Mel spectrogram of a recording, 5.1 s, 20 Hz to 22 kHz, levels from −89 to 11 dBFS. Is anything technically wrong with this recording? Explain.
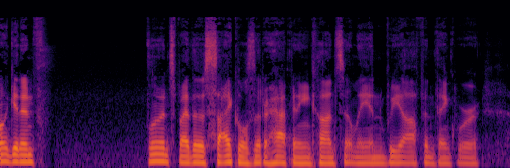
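Yes. From 0.41 to 1.48 s there is a call audio freeze: the last sound stretches into a fading buzz or hiss for about 1.05 s, likely because delayed packets emptied the jitter buffer. Unlike a dropout, nothing is lost. The audio resumes exactly where it stopped, just later.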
